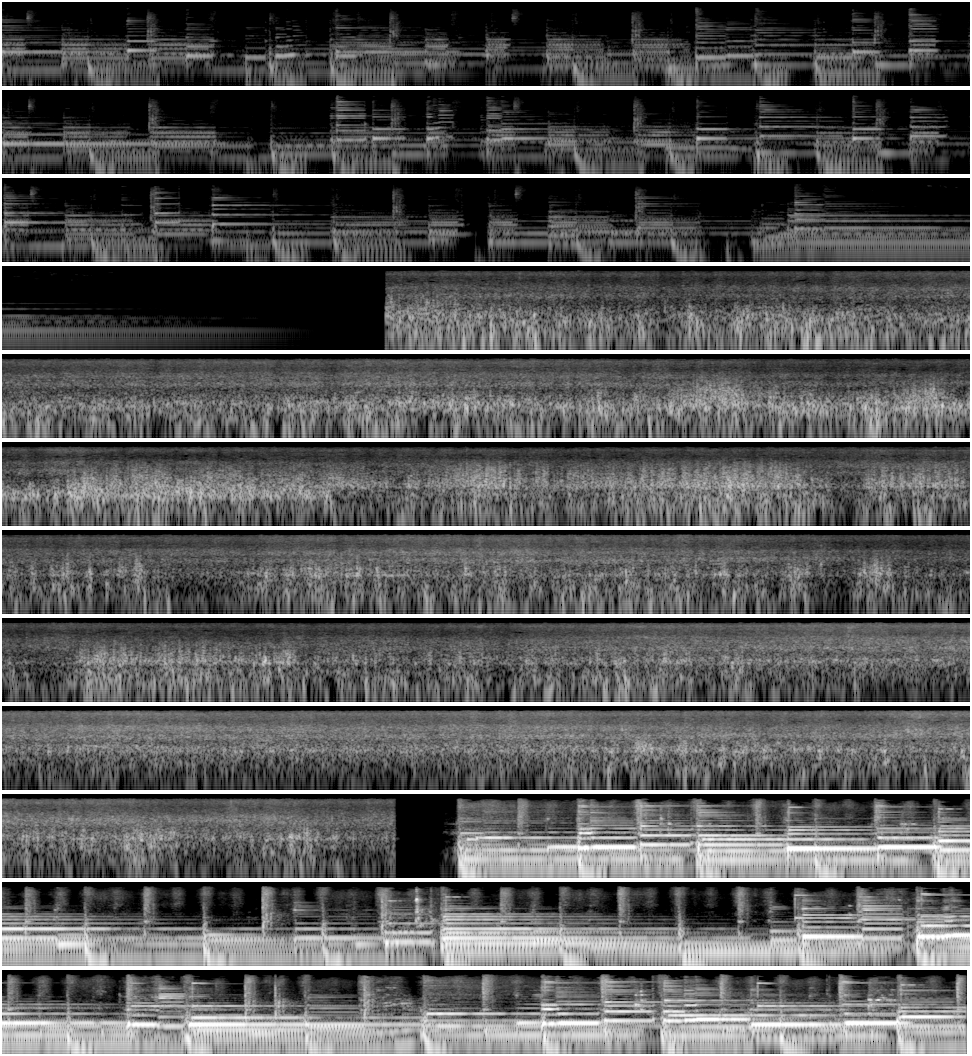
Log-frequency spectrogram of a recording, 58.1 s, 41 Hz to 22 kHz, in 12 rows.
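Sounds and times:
wind buffeting microphone: 16.5 - 38.9, 41.1 - 45.6
ocean surf breaking on rocks: 16.5 - 45.6.

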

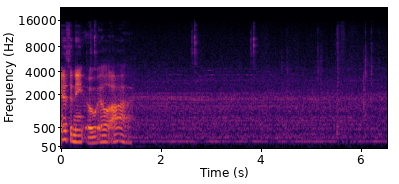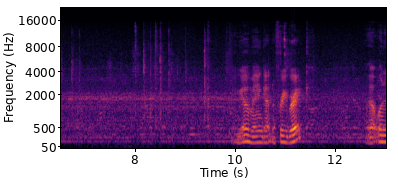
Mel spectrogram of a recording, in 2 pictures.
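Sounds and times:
low electrical hum: 0.0 - 13.0
computer keyboard clicks: 6.0 - 7.0, 8.0 - 9.5.

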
